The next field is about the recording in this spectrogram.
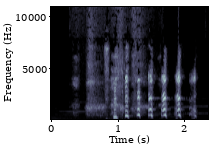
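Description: Heavy breathing up close: a run of about seven quick, loud, voiced gasps in a steady rhythm, like someone panting hard, with no other talking.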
